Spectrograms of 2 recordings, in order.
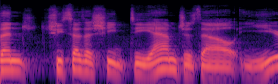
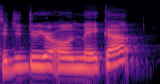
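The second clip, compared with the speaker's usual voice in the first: higher-pitched put-on American accent; 8 semitones higher than usual. Retelling a conversation about makeup, in [name]'s put-on American accent. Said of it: "[name] puts on her American accent".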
